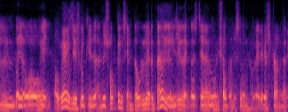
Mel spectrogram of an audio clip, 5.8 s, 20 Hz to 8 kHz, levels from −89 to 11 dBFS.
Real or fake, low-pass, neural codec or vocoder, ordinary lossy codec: fake; none; codec, 16 kHz, 1 kbps, FreqCodec, smaller model; none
